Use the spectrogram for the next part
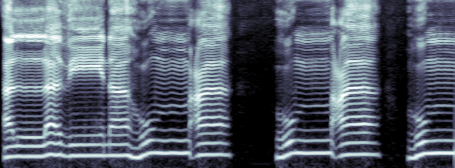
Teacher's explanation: jelaskan sifatnya ghunahnya dan juga makhrajnya di dua bibir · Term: izhar syafawi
